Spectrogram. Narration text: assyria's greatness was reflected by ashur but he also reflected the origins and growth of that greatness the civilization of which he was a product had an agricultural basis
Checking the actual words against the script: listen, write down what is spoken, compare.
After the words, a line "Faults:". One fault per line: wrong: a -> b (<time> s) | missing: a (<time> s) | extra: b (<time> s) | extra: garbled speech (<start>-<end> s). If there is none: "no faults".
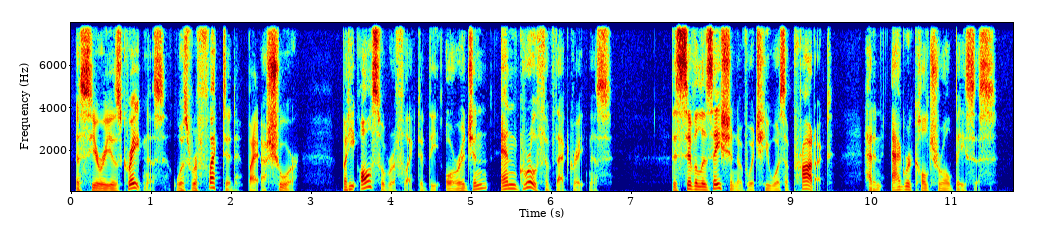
assyria's greatness was reflected by ashur but he also reflected the origin and growth of that greatness the civilization of which he was a product had an agricultural basis
Faults:
wrong: origins -> origin (4.7 s)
